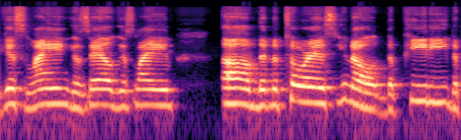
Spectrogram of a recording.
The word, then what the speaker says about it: Ghislaine: And I know I always say her name, Ghislaine, the notorious, the PD, the pedophile, Jeffrey Epstein. Giselle, why I keep calling her Giselle? Her name is Ghislaine. I think that's how you say it, Ghislaine.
